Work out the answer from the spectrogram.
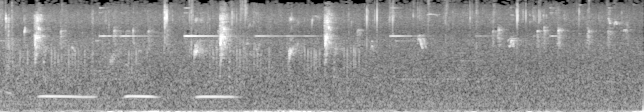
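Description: Wild birds calling: scattered sharp chips and short, high whistled notes. A low call of a few even notes sounds in the first three seconds.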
